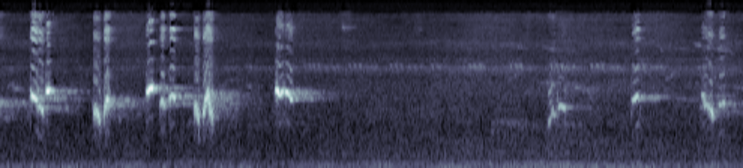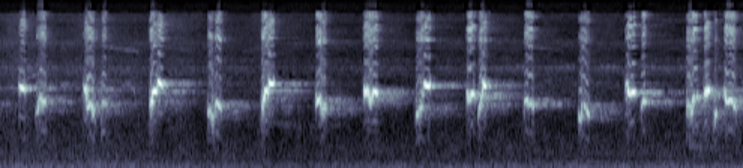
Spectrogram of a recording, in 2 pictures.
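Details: Sooty-headed bulbul calling a rival: a few lively chirps, a near-silent lull with two isolated notes, then a fast, busy string of bubbly notes with short whistled tails, over faint background hum.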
